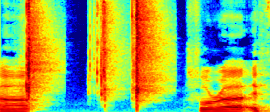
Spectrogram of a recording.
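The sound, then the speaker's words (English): Three sharp, snapping shots from an airsoft gun crack out in quick succession, with a voice talking just before and just after them. “I didn't bring that this time because we went to Airsoft the other day. So I actually have, instead of a podcast holster, I have a podcasting gun.”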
